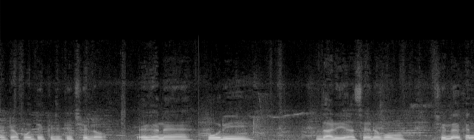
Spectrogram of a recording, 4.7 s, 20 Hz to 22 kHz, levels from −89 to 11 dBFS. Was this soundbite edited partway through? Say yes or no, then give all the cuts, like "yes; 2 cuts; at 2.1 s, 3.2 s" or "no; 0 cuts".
yes; 2 cuts; at 1.2 s, 2.0 s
